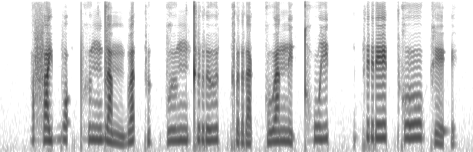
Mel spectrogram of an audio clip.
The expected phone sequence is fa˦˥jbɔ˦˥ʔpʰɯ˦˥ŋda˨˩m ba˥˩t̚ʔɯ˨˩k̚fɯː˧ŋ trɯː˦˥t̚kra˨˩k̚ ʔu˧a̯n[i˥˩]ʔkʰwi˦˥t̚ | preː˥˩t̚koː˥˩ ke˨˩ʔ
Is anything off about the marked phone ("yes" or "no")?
yes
